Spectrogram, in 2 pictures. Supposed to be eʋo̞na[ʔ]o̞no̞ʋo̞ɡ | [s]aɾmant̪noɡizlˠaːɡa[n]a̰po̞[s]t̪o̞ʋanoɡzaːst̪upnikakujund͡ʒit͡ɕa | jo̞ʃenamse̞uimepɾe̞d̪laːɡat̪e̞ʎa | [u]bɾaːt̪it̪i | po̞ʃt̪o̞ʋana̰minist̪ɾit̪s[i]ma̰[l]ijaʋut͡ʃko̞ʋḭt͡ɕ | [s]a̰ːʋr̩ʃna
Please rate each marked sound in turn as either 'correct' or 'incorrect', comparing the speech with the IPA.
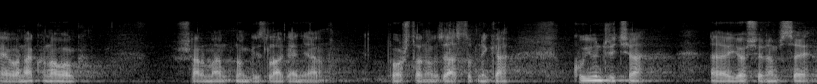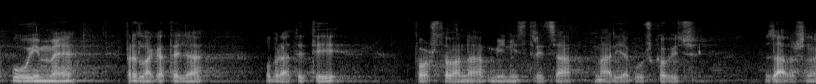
incorrect: k, incorrect: ʃ, incorrect: ɲ, incorrect: ʃ, incorrect: o, incorrect: a, incorrect: ɾ, incorrect: z

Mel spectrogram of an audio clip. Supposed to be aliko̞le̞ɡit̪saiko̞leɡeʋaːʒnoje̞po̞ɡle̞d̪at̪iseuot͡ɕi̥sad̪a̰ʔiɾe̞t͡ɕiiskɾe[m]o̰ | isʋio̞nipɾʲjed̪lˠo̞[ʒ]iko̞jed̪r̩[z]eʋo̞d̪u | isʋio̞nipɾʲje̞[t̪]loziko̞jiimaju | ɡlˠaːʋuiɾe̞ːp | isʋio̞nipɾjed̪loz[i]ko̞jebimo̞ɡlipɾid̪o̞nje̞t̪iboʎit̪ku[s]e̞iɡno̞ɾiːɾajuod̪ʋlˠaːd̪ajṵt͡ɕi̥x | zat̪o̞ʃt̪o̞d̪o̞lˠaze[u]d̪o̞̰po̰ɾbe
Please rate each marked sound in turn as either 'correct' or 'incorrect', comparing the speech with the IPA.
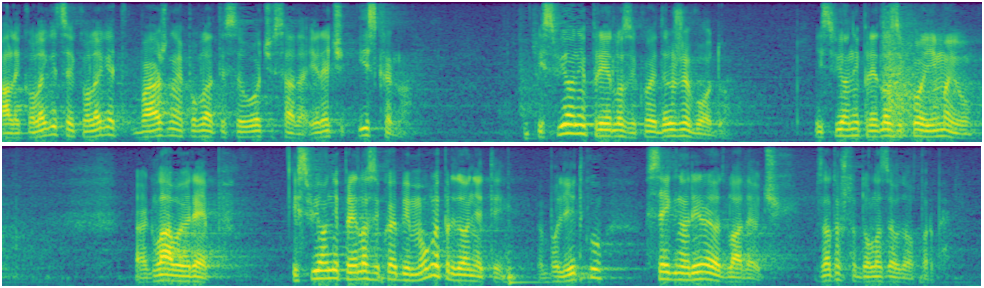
incorrect: n, incorrect: z, incorrect: ʒ, incorrect: d̪, correct, correct, incorrect: o

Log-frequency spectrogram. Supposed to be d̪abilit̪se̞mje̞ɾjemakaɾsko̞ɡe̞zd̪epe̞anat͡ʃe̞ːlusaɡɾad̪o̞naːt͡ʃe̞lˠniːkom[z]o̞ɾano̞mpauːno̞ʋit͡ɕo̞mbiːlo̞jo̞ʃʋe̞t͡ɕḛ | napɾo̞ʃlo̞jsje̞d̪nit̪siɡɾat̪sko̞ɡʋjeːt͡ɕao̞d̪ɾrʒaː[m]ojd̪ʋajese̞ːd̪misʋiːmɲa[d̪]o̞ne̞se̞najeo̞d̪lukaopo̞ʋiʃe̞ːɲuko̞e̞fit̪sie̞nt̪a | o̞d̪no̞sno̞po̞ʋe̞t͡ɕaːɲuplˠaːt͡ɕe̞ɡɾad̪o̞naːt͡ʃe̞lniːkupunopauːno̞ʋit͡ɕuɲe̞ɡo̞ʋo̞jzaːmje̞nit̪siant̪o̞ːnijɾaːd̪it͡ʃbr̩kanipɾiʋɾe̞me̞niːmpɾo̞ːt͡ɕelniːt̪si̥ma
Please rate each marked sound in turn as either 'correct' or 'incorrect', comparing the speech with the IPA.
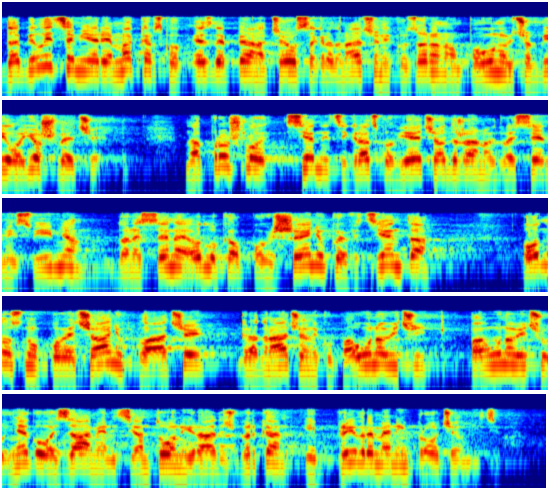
correct, incorrect: n, correct

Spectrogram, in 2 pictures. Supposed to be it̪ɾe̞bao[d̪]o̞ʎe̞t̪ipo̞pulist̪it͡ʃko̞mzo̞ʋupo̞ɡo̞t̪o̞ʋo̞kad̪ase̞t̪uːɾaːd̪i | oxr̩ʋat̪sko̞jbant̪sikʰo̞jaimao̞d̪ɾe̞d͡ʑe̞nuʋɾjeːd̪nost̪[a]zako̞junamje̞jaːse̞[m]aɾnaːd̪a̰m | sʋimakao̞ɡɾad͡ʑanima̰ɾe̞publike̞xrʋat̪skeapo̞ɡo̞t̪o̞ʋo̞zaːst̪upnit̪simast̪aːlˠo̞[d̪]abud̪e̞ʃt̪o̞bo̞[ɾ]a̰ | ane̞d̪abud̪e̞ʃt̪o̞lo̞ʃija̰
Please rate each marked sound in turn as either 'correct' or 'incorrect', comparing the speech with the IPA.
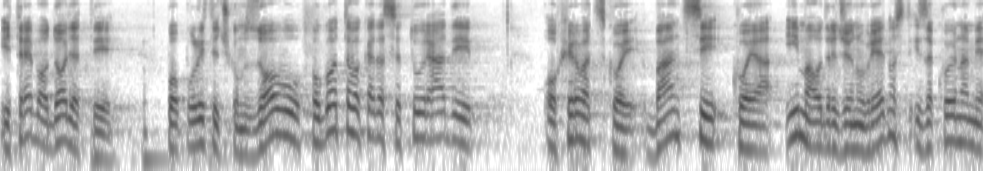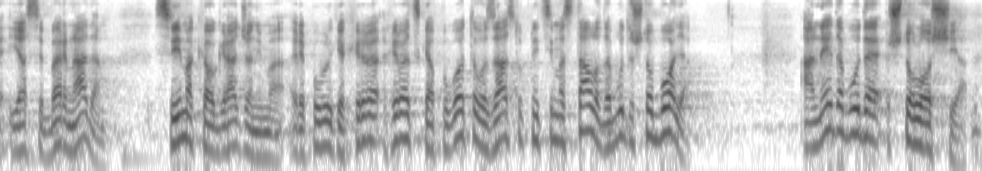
correct, incorrect: i, incorrect: b, correct, incorrect: ʎ

